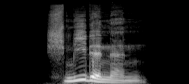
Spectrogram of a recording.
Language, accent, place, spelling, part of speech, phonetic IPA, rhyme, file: German, Germany, Berlin, Schmiedinnen, noun, [ˈʃmiːdɪnən], -iːdɪnən, De-Schmiedinnen.ogg
- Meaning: plural of Schmiedin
